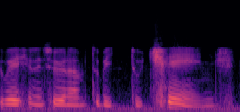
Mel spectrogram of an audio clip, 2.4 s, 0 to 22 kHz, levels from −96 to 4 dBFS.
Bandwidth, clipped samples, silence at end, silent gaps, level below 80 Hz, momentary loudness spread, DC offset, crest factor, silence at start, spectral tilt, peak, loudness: 4.7 kHz; under 0.1%; 0.05 s; none; -78 dBFS; 14 LU; under 0.1%; 16 dB; 0 s; -7 dB/octave; -24 dBFS; -40 LUFS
